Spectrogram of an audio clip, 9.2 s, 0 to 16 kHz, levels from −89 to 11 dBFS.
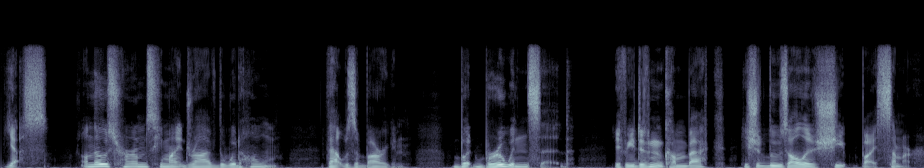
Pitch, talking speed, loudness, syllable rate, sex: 120 Hz, 195 wpm, -20 LUFS, 4.7 syllables/s, male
